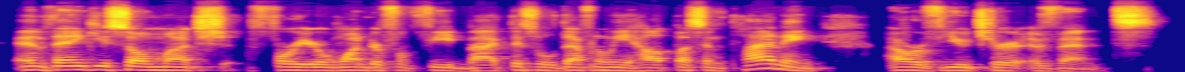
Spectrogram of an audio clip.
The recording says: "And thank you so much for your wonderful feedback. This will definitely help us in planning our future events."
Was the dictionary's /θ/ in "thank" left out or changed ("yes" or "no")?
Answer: no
